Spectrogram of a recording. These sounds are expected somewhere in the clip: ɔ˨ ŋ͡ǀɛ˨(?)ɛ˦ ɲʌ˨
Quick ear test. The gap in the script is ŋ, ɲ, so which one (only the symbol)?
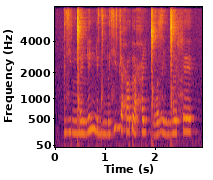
ɲ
